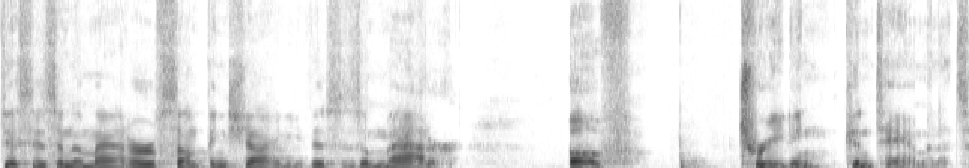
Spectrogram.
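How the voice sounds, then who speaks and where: Pausing long and often, a man with an American accent speaks at a moderate pace and fairly low pitch with ordinary pitch variation. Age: 60s. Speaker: water utility official. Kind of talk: public meeting Q&A. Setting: city council meeting.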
